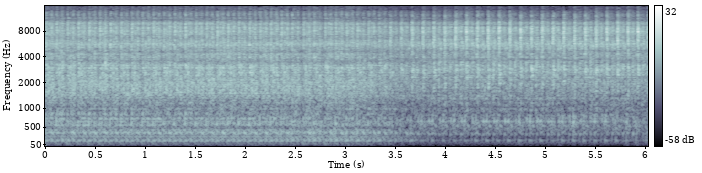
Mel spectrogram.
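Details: Newly built Stuart triple expansion model steam engine during run-in, on a rubber mat, run in both directions: quick, even clatter of valve and rod beats about three a second, steady, with no knocks.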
